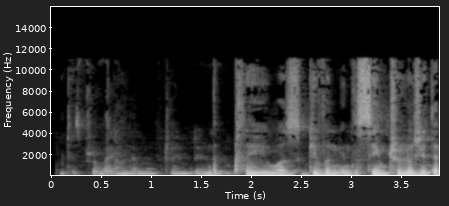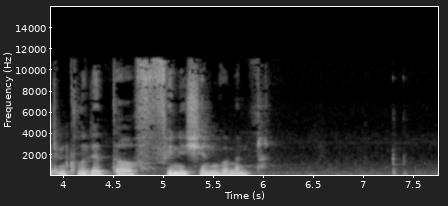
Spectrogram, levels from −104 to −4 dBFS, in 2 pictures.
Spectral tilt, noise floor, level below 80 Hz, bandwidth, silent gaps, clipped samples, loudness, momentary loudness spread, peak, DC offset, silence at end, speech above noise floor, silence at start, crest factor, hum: -5.5 dB/octave; -65 dBFS; -64 dBFS; 11.5 kHz; none; under 0.1%; -29 LUFS; 16 LU; -12 dBFS; under 0.1%; 0.45 s; 36 dB; 0.1 s; 18 dB; none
